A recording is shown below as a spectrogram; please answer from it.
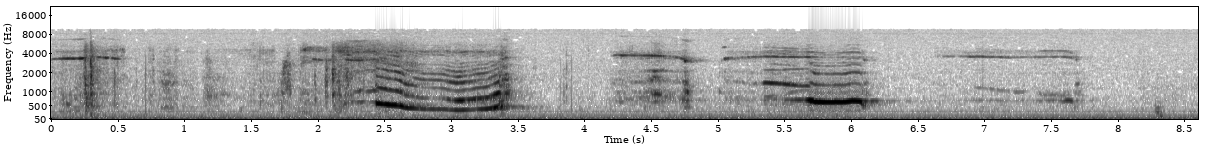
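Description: A German Shepherd dog whining: a long whine about two seconds in that falls and then rises in pitch, followed by shorter whines in the middle and a faint one near the end.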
